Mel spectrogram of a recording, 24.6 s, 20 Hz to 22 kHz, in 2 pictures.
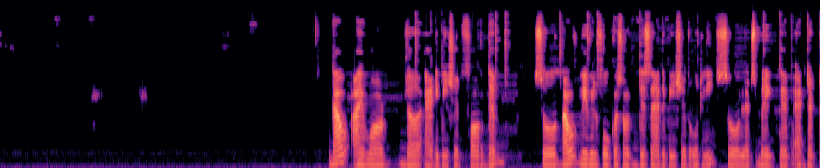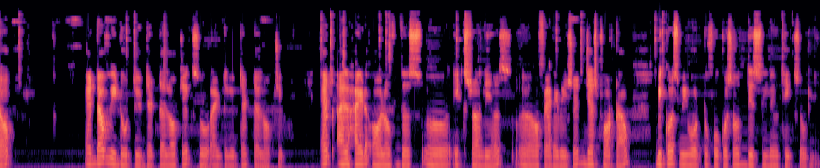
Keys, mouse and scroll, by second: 5.7 typing, 7.4 click, 8.8 shift+click, 11.6-14.1 drag, 17.0 click, 17.9-22.1 shift+drag.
